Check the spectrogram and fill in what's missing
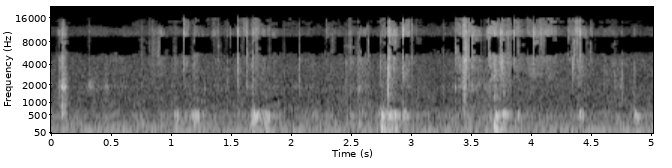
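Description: A snap-off metal blade scrapes strips off a solid, rounded white soap bar pre-scored with lines. The result is a series of soft, crisp shaving crunches at an uneven pace, with a few louder scrapes. The scrapes have a dull low body and faint bright crackle over a quiet background.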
